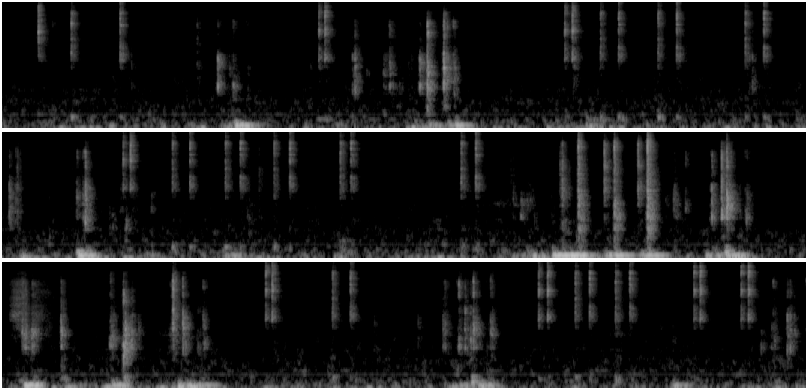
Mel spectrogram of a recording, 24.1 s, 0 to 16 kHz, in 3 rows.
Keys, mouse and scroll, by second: 0.7 middle click, 2.2 e, 2.3 s, 3.2 click, 4.1 e, 4.4 z, 5.6 click, 5.8-6.5 scroll down 3, 5.9 middle click, 6.5 middle click, 6.8-7.4 scroll up 3, 7.4 middle click, 7.9 scroll up 1, 8.1 g, 8.7 z, 9.2 click, 9.4 scroll down 2, 9.7 middle click, 10.0 scroll up 1, 10.2 shift+middle click, 10.7 middle click, 11.1-12.2 scroll up 5, 11.4 middle click, 12.2 scroll down 1, 12.6 middle click, 12.8-13.2 scroll down 1, 13.5 ctrl+KP_Add, 13.7 ctrl+KP_Add, 14.1 ctrl+KP_Add, 14.4 ctrl+KP_Add, 15.0 s, 15.2 shift+z, 16.2 Escape, 17.1 ctrl+KP_Subtract, 17.6 s, 18.0 shift+z, 18.7 click, 18.9-19.4 scroll down 3, 19.4 middle click, 19.7-20.5 scroll up 2, 20.5 s, 20.9 shift+z, 21.4 click, 21.8 middle click, 22.0 scroll up 1, 22.2 middle click, 23.0 alt+click, 23.4 alt+click, 23.9 g.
